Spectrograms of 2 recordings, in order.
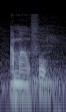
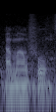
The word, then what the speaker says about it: Amanfo: J-K, Amamful or Awamful or Awamiful? Amanfo. Yeah, Amamfu? Amanfo. You have Amamfu. Yes, because Amamfu. Amafu, how would you spell it? A-M-A-N-F-O. Amanfu, okay. Okay.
